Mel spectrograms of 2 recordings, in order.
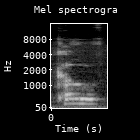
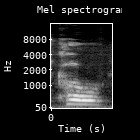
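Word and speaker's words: Cobh: Colman's Cathedral is present in Cove. That's the way you pronounce this town here. It's pronounced as Cove.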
